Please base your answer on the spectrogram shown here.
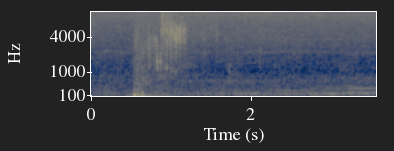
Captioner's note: squelching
